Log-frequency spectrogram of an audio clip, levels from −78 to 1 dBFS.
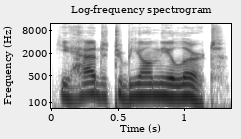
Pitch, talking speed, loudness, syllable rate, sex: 145 Hz, 310 wpm, -15 LUFS, 6.5 syllables/s, male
